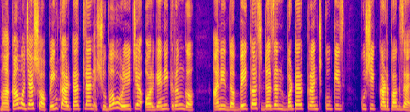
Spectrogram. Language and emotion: Goan Konkani, neutral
